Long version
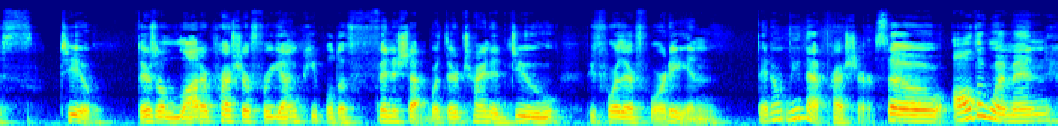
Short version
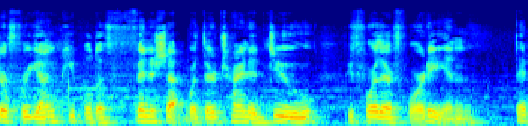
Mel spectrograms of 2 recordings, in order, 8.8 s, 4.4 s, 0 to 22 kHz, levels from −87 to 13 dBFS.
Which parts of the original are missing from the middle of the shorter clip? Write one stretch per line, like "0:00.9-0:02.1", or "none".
none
